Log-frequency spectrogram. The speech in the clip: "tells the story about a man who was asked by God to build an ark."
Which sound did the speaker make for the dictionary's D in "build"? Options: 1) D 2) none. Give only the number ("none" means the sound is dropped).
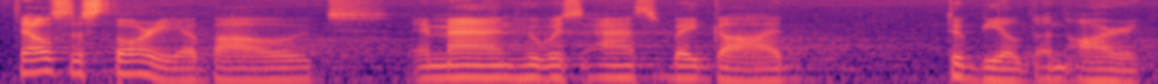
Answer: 1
